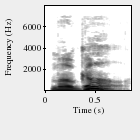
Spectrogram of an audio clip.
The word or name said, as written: mogul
